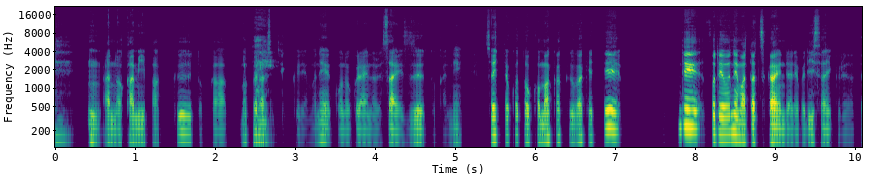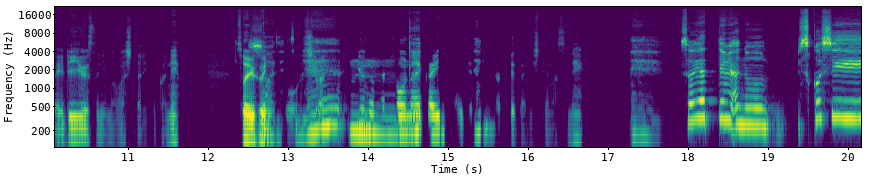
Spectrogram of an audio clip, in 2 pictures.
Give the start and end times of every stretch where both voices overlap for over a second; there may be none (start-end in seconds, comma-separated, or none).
12.5-14.7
